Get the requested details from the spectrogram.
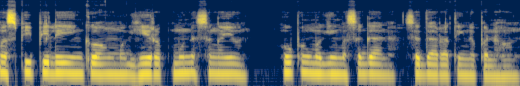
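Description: This man talks at a fairly quick pace in a fairly high pitch, his intonation monotone and flat. His tone is dark and mellow, and the sound is dry and close with no echo. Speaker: student performing a poem. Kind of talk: spoken word poetry performance.

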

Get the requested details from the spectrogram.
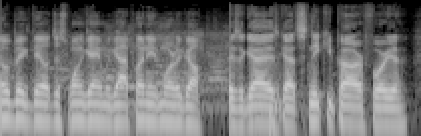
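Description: A man's medium-pitched voice with noticeable background noise. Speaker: baseball team manager. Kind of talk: post-game interview, casual talk. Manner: conversational, halting with filler words.

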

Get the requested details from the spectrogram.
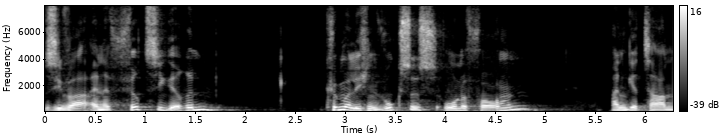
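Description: The voice has a dark, mellow tone, very wide pitch swings and a very slow pace. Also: man. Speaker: actor. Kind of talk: reading aloud. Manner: formal. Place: stage.

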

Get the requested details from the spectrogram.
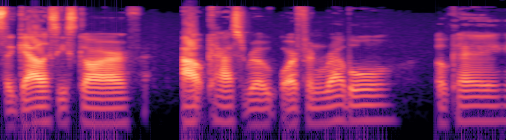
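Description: At a moderate pace, a man speaks in a very deep, low pitch with monotone, flat intonation, the sound dry with no echo and the background quiet. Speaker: book vlogger. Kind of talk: comedic voiceover narration. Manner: joking, mocking. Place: home room. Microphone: phone near.

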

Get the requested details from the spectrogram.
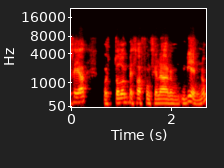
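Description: A man talks with a fairly high pitch and ordinary pitch variation. The background is quiet. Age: 50s. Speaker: team member giving testimony. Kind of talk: testimony. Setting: video call. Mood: calm, personal. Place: office. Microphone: webcam.

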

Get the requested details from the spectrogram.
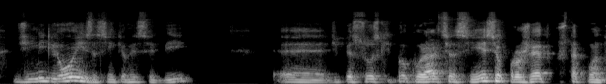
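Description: A man speaks at a medium pitch, somewhat breathy. He keeps a moderate pace with ordinary pitch variation. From Santa Catarina highlands, Brazil, German colony. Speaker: pastor. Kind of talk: testimony; interview answer. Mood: earnest, reflective. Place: home room. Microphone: video call.

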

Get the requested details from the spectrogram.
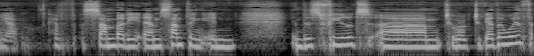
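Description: A woman speaks with a German accent in a dark, mellow tone. Her intonation is monotone and flat against a quiet background. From Germany. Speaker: member of parliament. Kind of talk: audience question. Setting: stage with audience. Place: hall.

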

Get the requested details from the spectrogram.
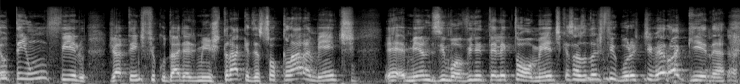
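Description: A man's high-pitched voice at a very fast pace. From Rio de Janeiro, Brazil. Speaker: tax lawyer. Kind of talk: casual interview. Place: studio. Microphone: studio mic.

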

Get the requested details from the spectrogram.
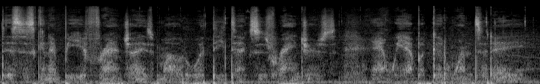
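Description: Whispering, a man keeps to a moderate pace. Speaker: video game streamer / YouTuber. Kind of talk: casual YouTube intro to camera. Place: home room. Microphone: studio mic.

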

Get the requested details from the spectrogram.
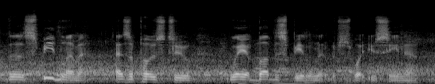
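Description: Loud background noise fills the recording. A man speaks in a dry sound with no echo. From Boston. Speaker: city planner. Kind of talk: street interview. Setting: outdoors. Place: street. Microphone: lapel.

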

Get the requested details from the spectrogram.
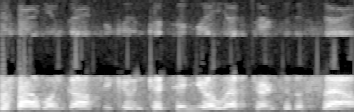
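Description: Fast pace, ordinary pitch variation and a slightly husky edge. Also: man, high pitch for a man.

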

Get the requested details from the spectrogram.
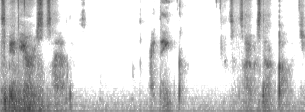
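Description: Whispering and soft-spoken, a woman talks at a very slow pace with big swings in loudness over light background noise. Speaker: ASMR creator. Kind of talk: soft ASMR chat. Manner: soft close ASMR whisper. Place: home room.

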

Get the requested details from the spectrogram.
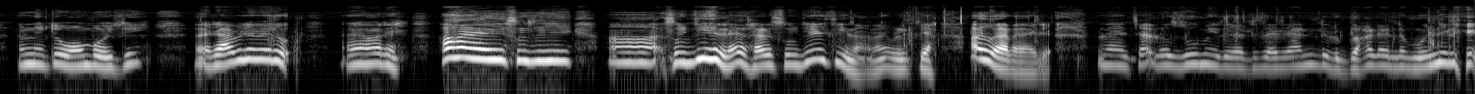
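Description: A woman's dark, mellow voice at a fairly high pitch, with very wide pitch swings. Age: 50s. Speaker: vlogger. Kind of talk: walking vlog. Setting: outdoors.

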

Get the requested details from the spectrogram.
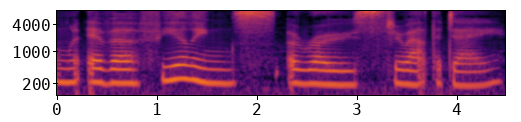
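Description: A woman speaks at a very slow pace with a medium pitch. Her intonation is monotone and flat. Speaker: meditation guide. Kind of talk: sleep meditation. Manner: soft-spoken, slow.

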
